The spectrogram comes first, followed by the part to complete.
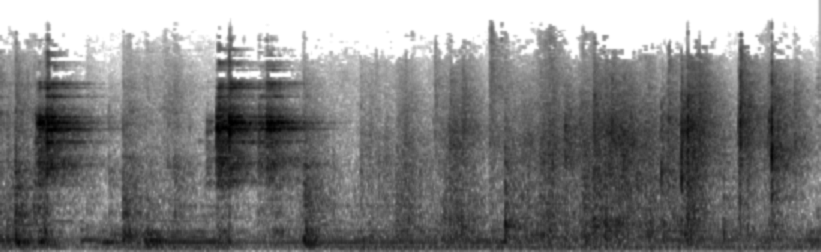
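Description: Rustling and crinkling of a shopping bag and food packaging as groceries are rummaged through, with a few knocks. Two louder crinkly bursts come in the first three seconds, then softer rustling.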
